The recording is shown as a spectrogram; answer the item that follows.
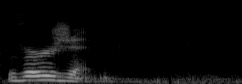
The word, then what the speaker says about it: version: So S here is pronounced with a Z sound. It's pronounced as a Z instead of an S. Version.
